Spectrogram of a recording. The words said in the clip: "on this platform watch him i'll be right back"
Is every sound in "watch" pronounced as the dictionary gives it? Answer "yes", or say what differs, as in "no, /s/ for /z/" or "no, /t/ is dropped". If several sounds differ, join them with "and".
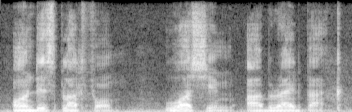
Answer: no, /ʃ/ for /tʃ/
